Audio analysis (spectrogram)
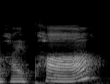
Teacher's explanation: make sure you hold the i sound long enough um but overall the high syllable is short and unstressed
